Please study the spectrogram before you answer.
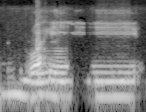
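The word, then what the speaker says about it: الرحيم: Roh ada pedas. Roh. Bukan rohah. Bukan rohah pula. Ar-Rahmanir-Rahim. Tutup mulut. Rahim.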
